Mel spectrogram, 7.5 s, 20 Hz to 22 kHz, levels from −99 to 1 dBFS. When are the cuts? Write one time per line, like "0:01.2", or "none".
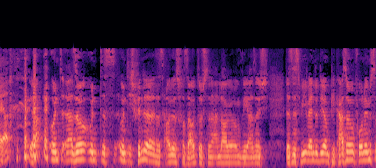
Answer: none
